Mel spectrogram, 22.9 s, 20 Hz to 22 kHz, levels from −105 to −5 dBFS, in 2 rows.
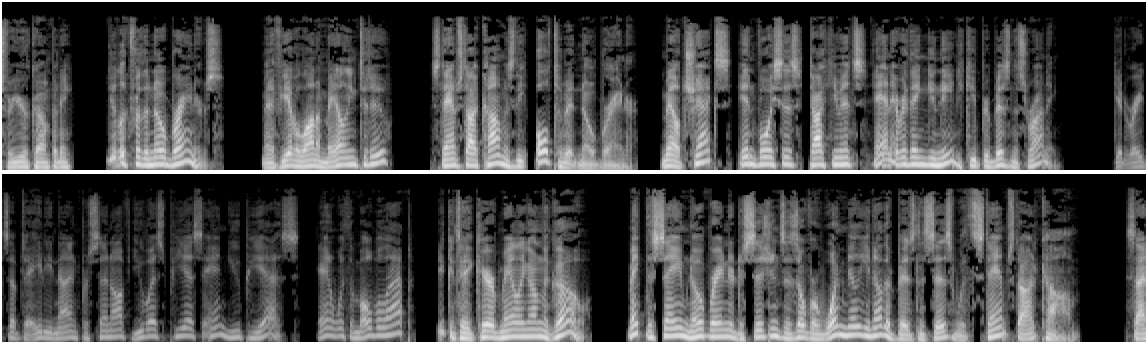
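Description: After "need to keep your", 9.94 to 10.88 s, zipper noise: the level falls roughly 15 dB in 2 dB unsmoothed steps, about ten a second, each ticking audibly. It rises similarly from 14.8 to 16.0 s, before "take care of mailing".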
